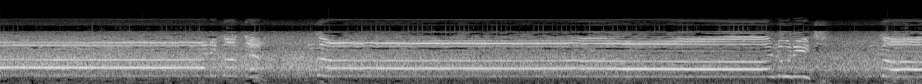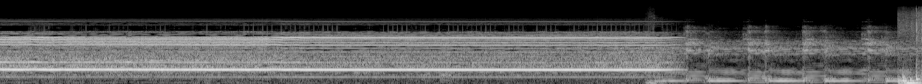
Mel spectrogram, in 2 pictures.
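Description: A football commentator's drawn-out "gol" cry from the TV broadcast: one high shouted voice held in three long breaths of about five seconds each, over crowd noise. It stops near the end, giving way to quieter rhythmic sound.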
